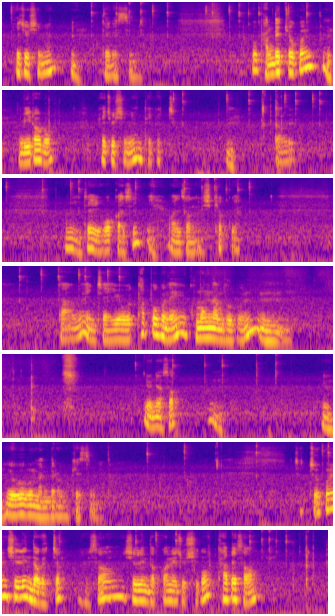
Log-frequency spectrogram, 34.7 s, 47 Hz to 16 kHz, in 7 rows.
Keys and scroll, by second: 5.6 ctrl+alt+e, 8.8 alt+w, 32.8 alt+shift+2, 34.3 alt+4.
